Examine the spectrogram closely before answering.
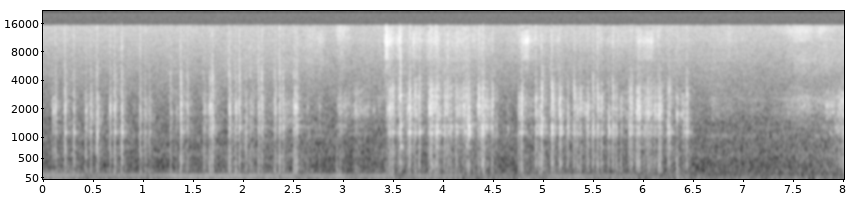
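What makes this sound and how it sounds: Long dark nails of both hands tap and scratch across a medium hollow plastic map globe on a stand, making a rapid, bright run of clicky taps and scraping scratches over a faint low hum. The tapping stops at about six and a half seconds, leaving only a quiet hiss.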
